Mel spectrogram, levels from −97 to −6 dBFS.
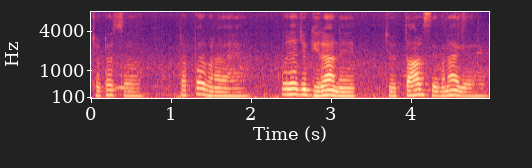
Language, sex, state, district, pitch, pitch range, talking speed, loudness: Hindi, male, Jharkhand, Jamtara, 150 Hz, 135-170 Hz, 190 wpm, -16 LUFS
